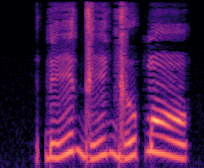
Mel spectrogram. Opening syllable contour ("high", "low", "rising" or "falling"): rising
